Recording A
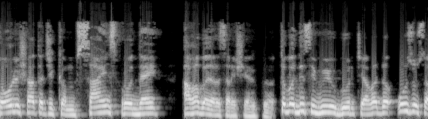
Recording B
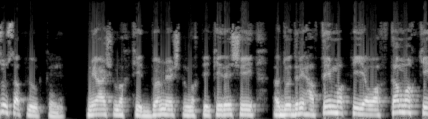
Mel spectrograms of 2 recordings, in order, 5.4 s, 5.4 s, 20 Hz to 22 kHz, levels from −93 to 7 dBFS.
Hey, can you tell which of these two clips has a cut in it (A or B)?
A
